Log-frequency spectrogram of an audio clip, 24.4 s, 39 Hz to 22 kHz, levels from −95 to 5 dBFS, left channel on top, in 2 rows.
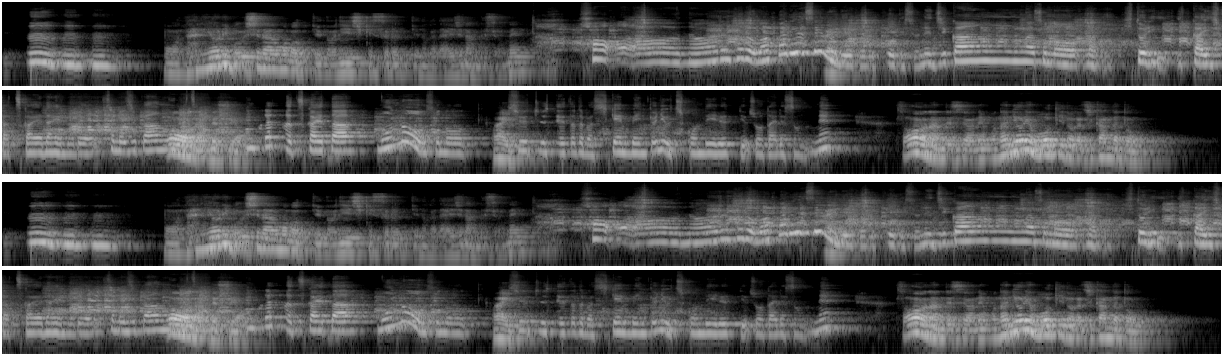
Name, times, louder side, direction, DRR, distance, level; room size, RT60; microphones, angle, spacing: voice 1, 0.3-1.2 5.3-11.6 11.9-14.2 14.6-16.8 17.3-20.5, left 2 dB, 55° left, 9 dB, 0.6 m, -33 dB
voice 2, 1.6-5.2 8.2-8.4 13.8-14.6 17.1-17.3 21.2-23.6, equal, ahead, 3 dB, 1.4 m, -32 dB
Fowl, 5.4-6.4 6.9-14.7 15.7-16.7 17.2-17.3 17.6-19.4, left 1 dB, 15° left, 1.1 m, -42 dB
13.0 x 6.3 x 5.3 m, 0.90 s
head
